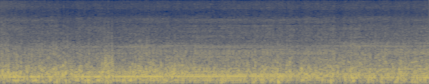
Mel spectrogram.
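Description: Motorcycle engine running at a steady speed, a constant engine hum.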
